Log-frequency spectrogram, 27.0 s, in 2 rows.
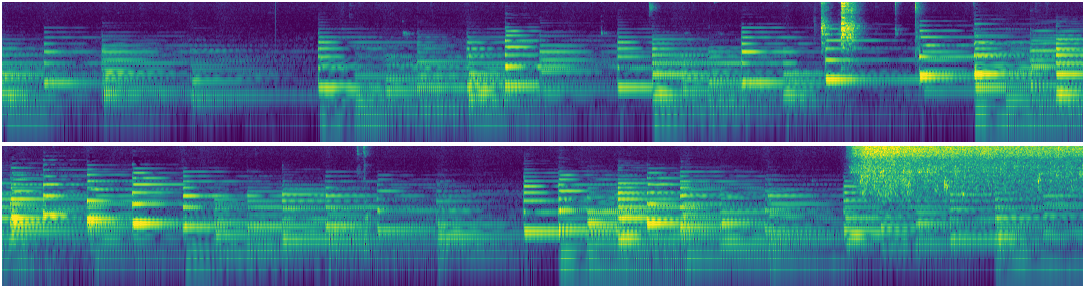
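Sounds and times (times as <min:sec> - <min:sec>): piano music: 0:00.0 - 0:27.0
oil sizzling in a wok: 0:24.1 - 0:27.0.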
